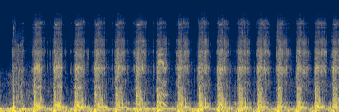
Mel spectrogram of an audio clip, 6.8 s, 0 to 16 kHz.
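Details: Vintage 2000 HPI Nitro Rush 1/10 stadium truck with an old, restored 15FE nitro engine: rhythmic starter churning at about two and a half beats a second with no firing; the engine spins but won't start, cause unconfirmed.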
